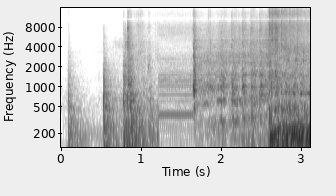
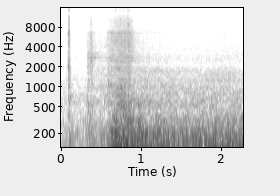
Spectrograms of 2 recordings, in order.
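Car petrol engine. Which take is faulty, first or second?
first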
